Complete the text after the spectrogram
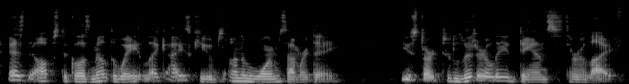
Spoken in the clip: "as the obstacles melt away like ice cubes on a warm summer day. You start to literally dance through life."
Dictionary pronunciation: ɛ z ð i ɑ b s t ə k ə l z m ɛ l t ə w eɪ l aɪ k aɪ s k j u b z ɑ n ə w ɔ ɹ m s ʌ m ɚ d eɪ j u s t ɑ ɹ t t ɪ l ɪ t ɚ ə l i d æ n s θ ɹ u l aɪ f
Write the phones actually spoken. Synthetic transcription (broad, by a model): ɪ z ð i ɑ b s t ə k l z m ɛ l t ə w eɪ l aɪ k aɪ s k j u b z n ə w ɔ ɹ m s ʌ m ɚ d eɪ j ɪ s t ɑ ɹ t t ɪ l ɪ t ɚ l i d æ n s θ ɹ u l aɪ f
